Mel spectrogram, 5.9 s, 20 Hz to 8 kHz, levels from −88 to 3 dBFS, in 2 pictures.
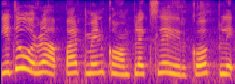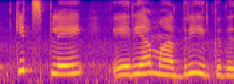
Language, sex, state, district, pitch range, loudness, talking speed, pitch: Tamil, female, Karnataka, Bangalore, 270-320 Hz, -13 LUFS, 120 wpm, 290 Hz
